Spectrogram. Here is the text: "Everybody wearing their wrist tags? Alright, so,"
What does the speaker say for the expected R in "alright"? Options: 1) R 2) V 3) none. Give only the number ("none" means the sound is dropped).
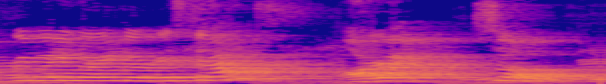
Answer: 1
